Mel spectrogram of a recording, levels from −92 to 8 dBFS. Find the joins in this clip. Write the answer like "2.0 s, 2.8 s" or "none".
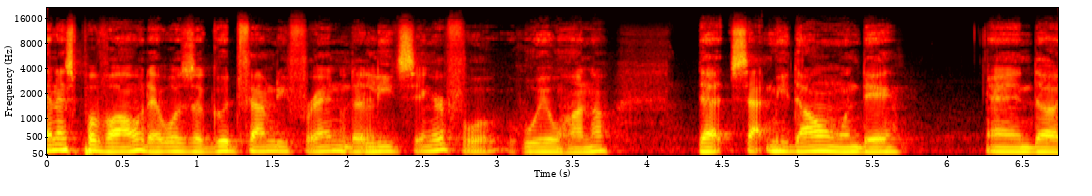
4.2 s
